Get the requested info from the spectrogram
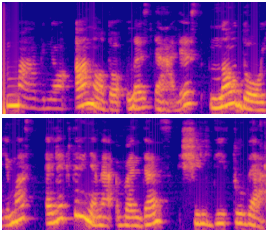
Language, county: Lithuanian, Šiauliai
